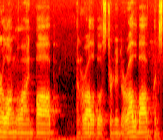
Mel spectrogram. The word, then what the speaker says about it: Haralabos: The host had said, am I pronouncing your name right? It's Haralabos. And you said, yes, that's right. Haralabos, but yes.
